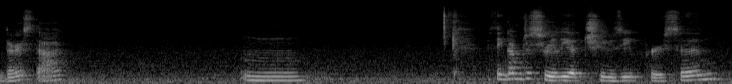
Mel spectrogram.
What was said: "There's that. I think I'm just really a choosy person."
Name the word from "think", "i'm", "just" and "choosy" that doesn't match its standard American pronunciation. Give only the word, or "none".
none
